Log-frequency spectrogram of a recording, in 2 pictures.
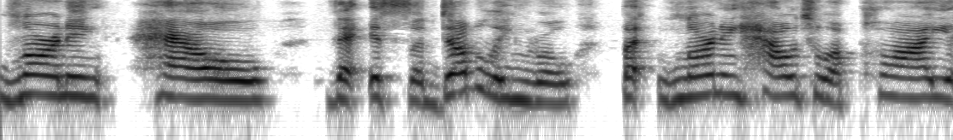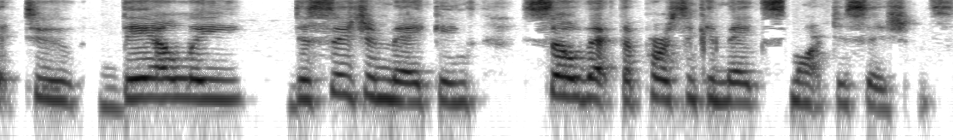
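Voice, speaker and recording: A woman with a high pitch talks at a moderate pace, her intonation fairly even. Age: 60s. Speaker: financial advisor and author. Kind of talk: interview.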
